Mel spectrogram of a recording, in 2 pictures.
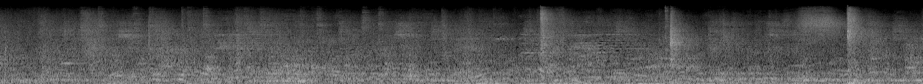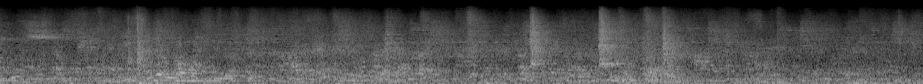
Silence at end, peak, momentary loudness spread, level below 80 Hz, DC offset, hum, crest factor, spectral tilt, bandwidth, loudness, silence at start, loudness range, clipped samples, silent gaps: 0 s; -6 dBFS; 6 LU; -40 dBFS; under 0.1%; none; 20 dB; -3 dB/octave; 16 kHz; -26 LUFS; 0 s; 2 LU; under 0.1%; none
